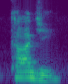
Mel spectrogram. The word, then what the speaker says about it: kanji: So it's pronounced kanji.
